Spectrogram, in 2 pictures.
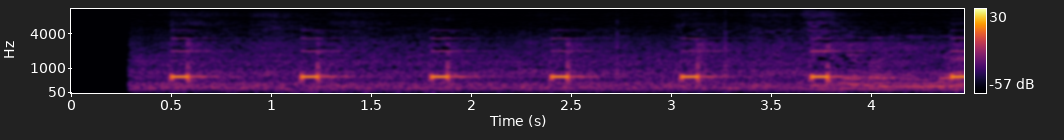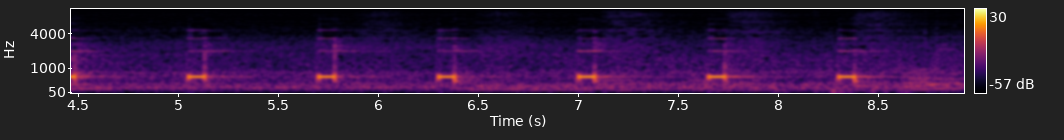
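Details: GE Dash 3000/4000 patient cardiac monitor running with ECG probe, SpO2 and NIBP alarm settings: regular beeps about 92 a minute, each tone marking a heartbeat, faint room noise.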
